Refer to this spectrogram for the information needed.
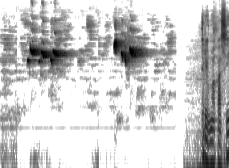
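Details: Sooty-headed bulbul song: two short, bright whistled phrases about two seconds apart, each a quick liquid warble, followed by a person speaking at the end.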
